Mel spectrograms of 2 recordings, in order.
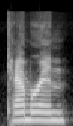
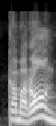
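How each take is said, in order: First: The name is said with an English pronunciation. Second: The name is said like the Spanish word. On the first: This is the name as it should be said. The speaker calls it right. "they can't pronounce Cameron's name" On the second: This is how the parents mispronounce the name. The speaker calls it wrong. "Camarón, though. Shrimp in Spanish"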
